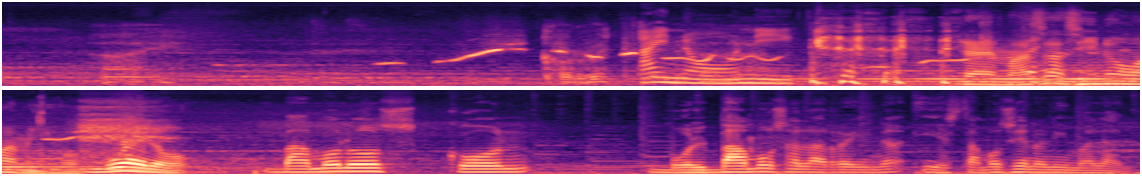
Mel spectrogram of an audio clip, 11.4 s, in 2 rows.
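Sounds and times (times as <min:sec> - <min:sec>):
laughter: 0:00.0 - 0:07.5
murmur of voices: 0:00.0 - 0:11.3
speech: 0:00.5 - 0:01.0, 0:02.7 - 0:11.3
person whistling a short melodic phrase: 0:01.9 - 0:06.7.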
